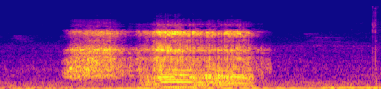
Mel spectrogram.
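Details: Snoring in a sleeping man: a single loud, rattling inhaled snore about a second and a half long, rising to a harsh vibrating peak, against quiet room noise.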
